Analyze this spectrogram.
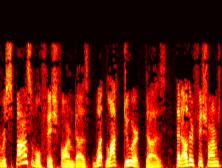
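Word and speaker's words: Loch Duart: Locke Duhart. Think Stewart with a D.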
